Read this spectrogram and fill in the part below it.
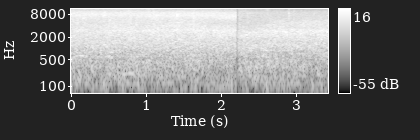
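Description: Heavy rain pours down in a dense, steady hiss that stays loud and unbroken throughout, with no voices over it.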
